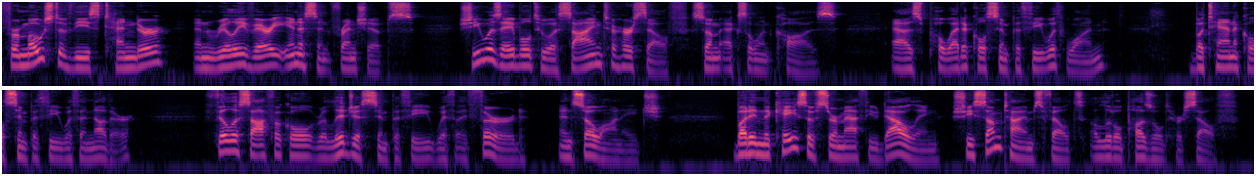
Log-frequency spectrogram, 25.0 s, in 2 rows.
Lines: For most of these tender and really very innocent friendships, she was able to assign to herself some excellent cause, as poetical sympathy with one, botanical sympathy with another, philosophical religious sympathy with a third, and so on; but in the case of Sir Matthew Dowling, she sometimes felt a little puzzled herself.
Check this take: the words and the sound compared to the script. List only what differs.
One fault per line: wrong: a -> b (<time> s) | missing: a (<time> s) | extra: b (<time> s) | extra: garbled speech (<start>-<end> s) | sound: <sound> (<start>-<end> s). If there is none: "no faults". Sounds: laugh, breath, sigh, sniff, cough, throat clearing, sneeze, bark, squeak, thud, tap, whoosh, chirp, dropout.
extra: h (18.7 s)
